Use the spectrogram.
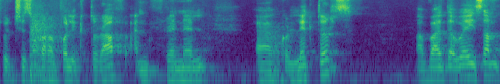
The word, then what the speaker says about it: Fresnel: is parabolic trough and fresnel collectors by the way some people read here fernell as fresnel the s is silent is not pronounced um and also we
